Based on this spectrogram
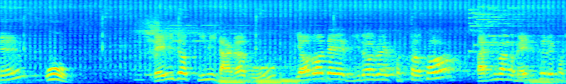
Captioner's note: electric fly swatter-like sound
